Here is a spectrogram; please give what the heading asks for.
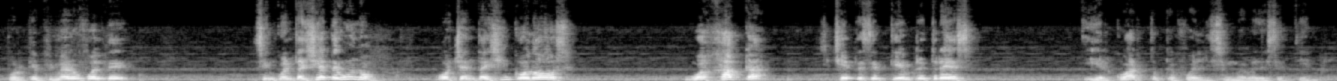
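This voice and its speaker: Gravelly high-voiced preacher. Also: male voice, lively intonation, takes it slowly, pauses often, darkish tone, a little hiss or hum. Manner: fervent, rhetorical questions to listeners, repeats words. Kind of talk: sermon.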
